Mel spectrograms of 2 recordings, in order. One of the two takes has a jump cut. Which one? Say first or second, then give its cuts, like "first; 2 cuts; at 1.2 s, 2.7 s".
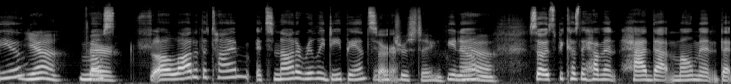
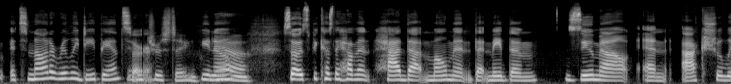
second; 1 cut; at 6.3 s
